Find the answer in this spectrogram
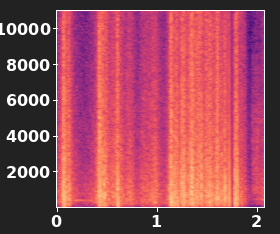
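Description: Handling noise close to a microphone: loud bursts of rustling and knocking with short pauses between them.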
